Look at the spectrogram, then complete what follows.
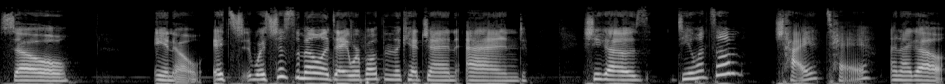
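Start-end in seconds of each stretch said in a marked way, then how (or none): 6.7-8.7 put-on high, very irritating valley girl voice. Retelling what she asks in the kitchen, annoying valley girl voice. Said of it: "our most annoying valley girl voice".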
